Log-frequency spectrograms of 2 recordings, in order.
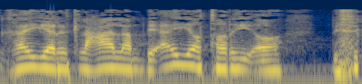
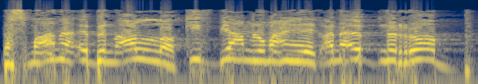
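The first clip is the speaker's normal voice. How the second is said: indignant outburst; 10 semitones higher, 10 dB louder than usual. Acted. Voicing a believer claiming privilege.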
